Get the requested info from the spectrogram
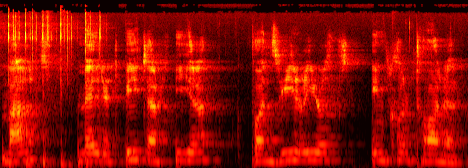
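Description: An actress playing an impassive female computer announcer in a science-fiction radio play, measured and impersonal. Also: lowish voice, steady tone. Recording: roomy echo on the voice.

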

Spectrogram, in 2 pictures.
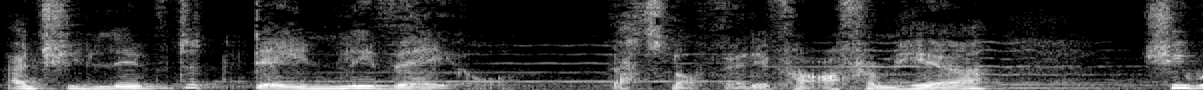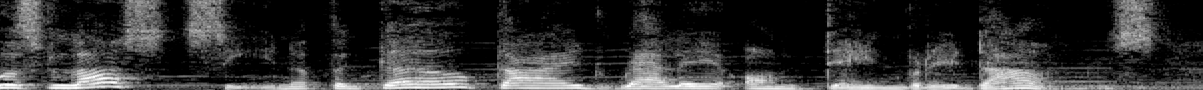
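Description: Older English spinster sleuth, radio drama, lilting low-set voice, genteel, music underneath. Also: female voice, big pitch swings, measured pace. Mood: musing. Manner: musing, precise, genteel. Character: shrewd elderly English spinster sleuth, gently certain.

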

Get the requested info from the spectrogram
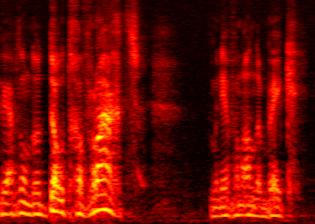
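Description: Stern, husky, agitated father. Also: mid-range voice, expressive, normal speed, fairly bright tone, exaggerated voice. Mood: grave indignation. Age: middle-aged. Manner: scolding, indignant, sprinkles in German. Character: stern, agitated German father and anxious host. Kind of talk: radio play acting.

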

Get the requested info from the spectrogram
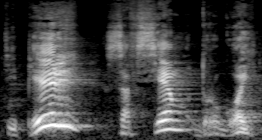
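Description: An actor playing a nosy, excitable provincial postmaster in a classic comedy audio play, savoring each phrase theatrically. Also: male voice, high-pitched, drawn-out words, creaky, slight background noise, exaggerated voice. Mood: mocking relish.

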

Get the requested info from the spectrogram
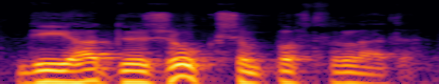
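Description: A man's voice: on the low side, moderate pace, mellow, natural voice. A man playing a stern, probing judge who fires insistent questions in a radio courtroom drama. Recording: muffled, hissy old radio play recording.

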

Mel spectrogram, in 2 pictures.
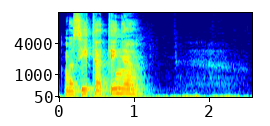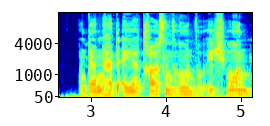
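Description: A woman's voice: low-pitched, fairly bright tone. A woman telling a personal experience spontaneously as an interviewee, in fragmented colloquial phrases.

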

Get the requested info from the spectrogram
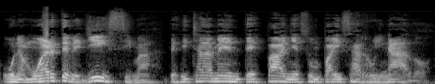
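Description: A man's voice: medium pitch, moderate pace, a bit bright, lightly acted. An actor playing a courteous, wry man in a comic stage play, speaking formally and didactically as he reasons with someone.

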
